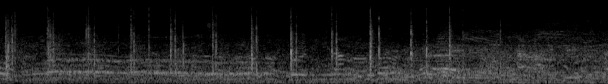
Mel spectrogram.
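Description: A crowd claps in quick bursts.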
